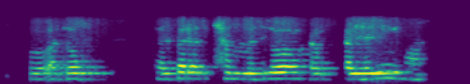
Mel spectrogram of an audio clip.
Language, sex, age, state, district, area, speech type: Manipuri, female, 45-60, Manipur, Churachandpur, urban, conversation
